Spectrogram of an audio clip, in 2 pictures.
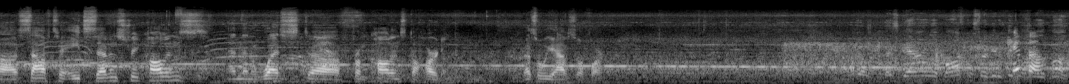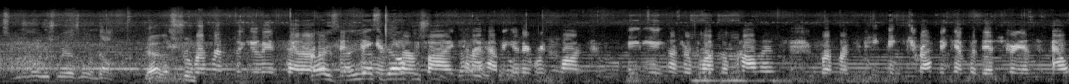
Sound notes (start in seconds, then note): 15.3 siren wailing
